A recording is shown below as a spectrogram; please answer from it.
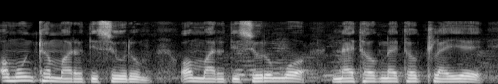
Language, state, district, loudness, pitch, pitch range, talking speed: Kokborok, Tripura, West Tripura, -13 LUFS, 135 Hz, 130-145 Hz, 130 wpm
